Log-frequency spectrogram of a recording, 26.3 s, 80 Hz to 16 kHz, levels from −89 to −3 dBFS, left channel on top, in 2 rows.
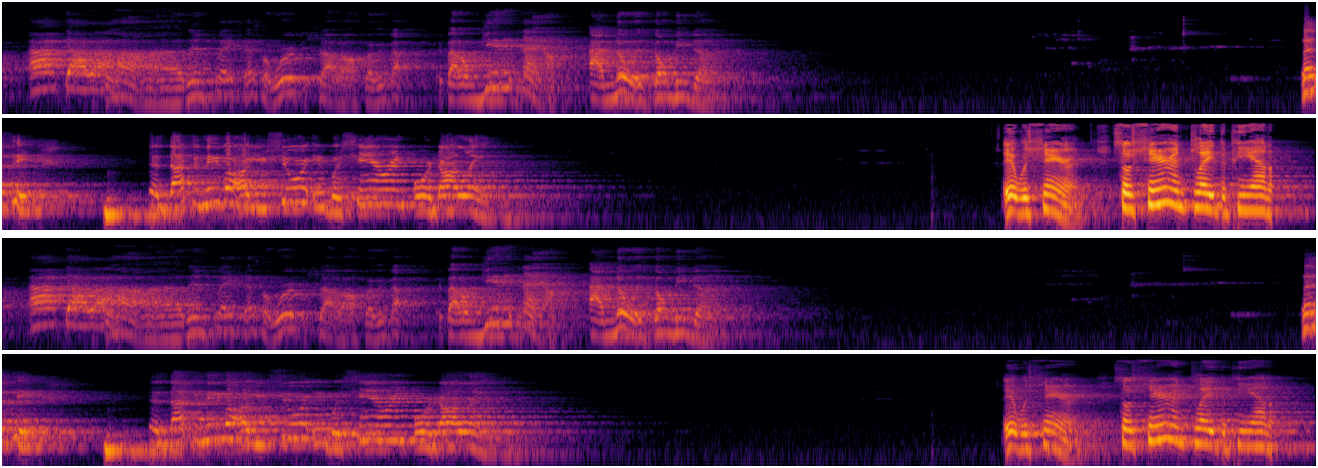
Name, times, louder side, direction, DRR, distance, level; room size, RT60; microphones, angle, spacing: voice 1, 0.2-4.0 4.3-5.6 5.9-7.3, left 1 dB, 5° left, 1 dB, 0.5 m, -37 dB
voice 2, 13.0-13.7 14.2-14.3 14.6-18.2, left 2 dB, 80° left, 5 dB, 1.1 m, -31 dB
voice 3, 23.2-25.9, left 7 dB, 60° left, 17 dB, 0.4 m, -22 dB
17.0 x 15.0 x 3.8 m, 2.2 s
head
